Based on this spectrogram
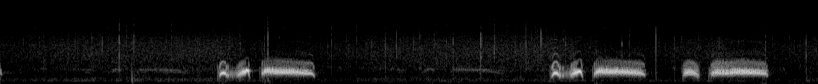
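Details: Zebra dove decoy with a mid-range voice, calling wild doves toward a trap enclosure: two clipped notes and a long trilled coo, then the phrase again with an extra rolling coo, in quiet surroundings.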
